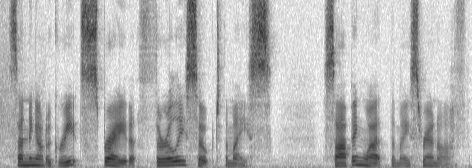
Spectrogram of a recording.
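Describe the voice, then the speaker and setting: A woman's voice: lowish voice, fairly bright tone. A woman narrating a children's story as she reads it aloud. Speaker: reader.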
